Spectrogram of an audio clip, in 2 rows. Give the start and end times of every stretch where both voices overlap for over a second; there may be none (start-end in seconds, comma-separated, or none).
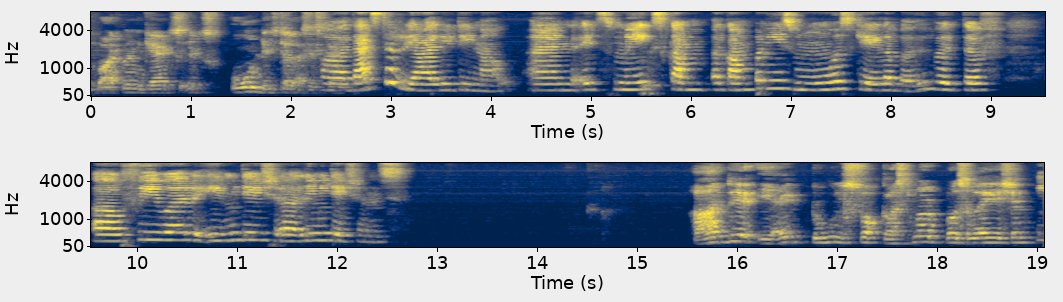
none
